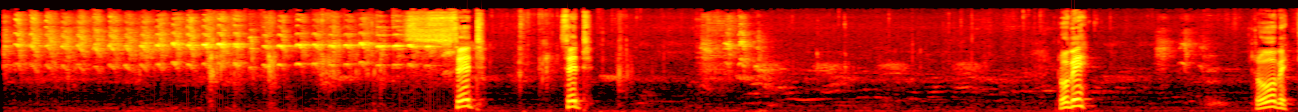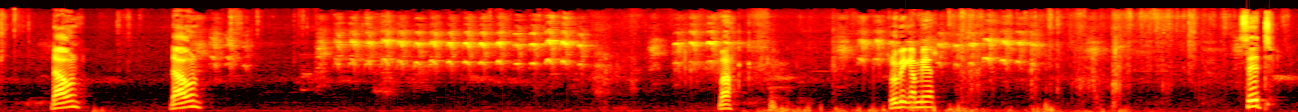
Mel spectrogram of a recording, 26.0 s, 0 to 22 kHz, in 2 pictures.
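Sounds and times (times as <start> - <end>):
bird chirping: 0.0 - 12.6, 13.2 - 25.9
bird chirping rapidly: 19.5 - 24.1.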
